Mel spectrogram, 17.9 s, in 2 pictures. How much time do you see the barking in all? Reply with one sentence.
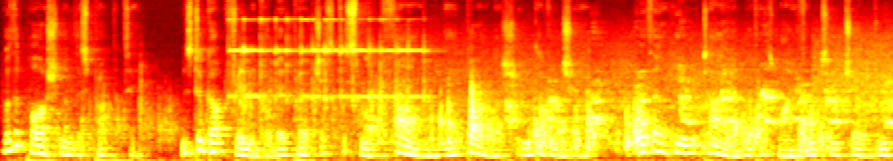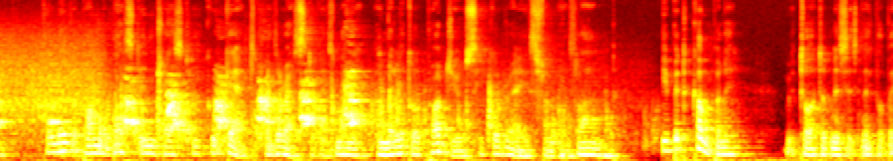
The barking can be heard for 8 seconds in total.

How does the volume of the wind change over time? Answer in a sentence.
The loudness of the wind goes up, then down.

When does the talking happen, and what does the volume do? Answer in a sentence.
You can hear the talking from 0.0 to 17.8 s, at a steady volume.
